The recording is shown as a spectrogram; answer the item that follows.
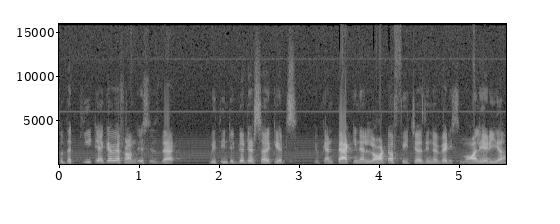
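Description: Over light background noise, a man talks at a very fast pace in a high pitch. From India. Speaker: PhD researcher presenting; presenter. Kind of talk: technical conference talk. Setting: symposium hall with audience. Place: hall.

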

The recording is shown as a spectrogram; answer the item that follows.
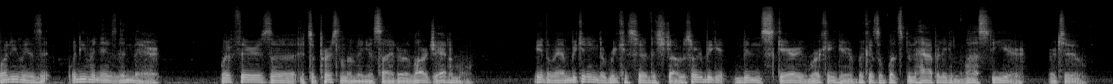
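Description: The man's voice is very deep and low in pitch, dark and mellow in tone, and somewhat breathy. His pitch varies an ordinary amount, and his loudness stays very even. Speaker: gaming youtuber. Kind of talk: let's play commentary. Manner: casual, rambling.

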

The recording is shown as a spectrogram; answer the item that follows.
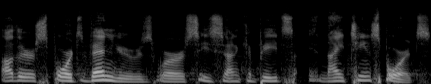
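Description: A man speaking against a quiet background. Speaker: event host at a podium. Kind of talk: formal welcome speech. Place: hall. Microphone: podium.

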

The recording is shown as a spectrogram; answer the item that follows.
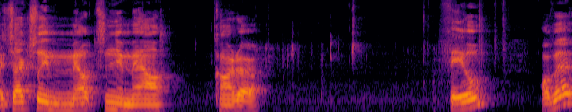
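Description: A man speaks slowly at a medium pitch. His pitch varies in an ordinary way.

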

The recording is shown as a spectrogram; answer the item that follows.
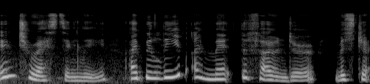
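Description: A woman's dark, mellow tone at a moderate pace, with very wide pitch swings. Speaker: travel vlogger. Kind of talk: casual vlog chat. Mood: nostalgic, amused. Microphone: phone near.

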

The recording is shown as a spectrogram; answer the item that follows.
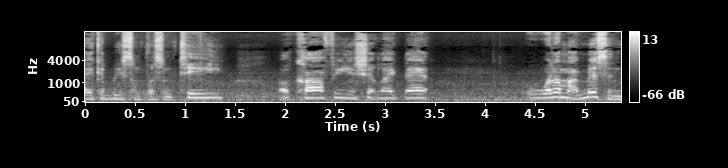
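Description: Light background noise sits behind a dry sound with no echo. A man talks at a moderate pace with ordinary pitch variation. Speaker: vlogger. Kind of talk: casual vlog chat. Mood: relaxed, blunt. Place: car. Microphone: phone near.

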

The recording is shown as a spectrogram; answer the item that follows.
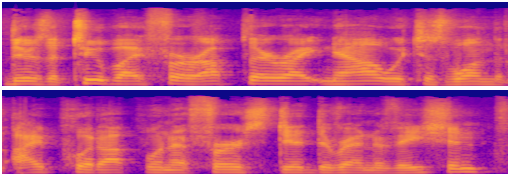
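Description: A man speaks in a flat monotone. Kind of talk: casual vlog chat. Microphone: phone near.

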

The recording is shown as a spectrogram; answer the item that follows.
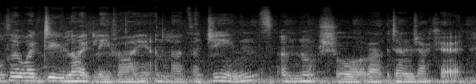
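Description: Noticeable background noise accompanies the woman as she talks at a moderate pace. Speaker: fashion vlogger. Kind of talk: casual try-on vlog chat. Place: shop. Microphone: phone near.

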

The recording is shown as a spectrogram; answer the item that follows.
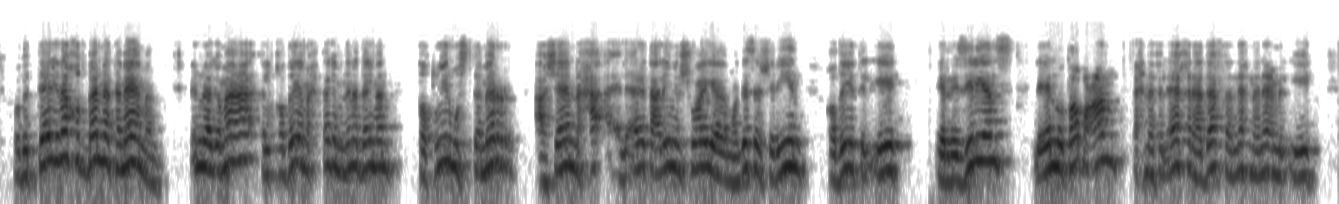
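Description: Speaking at a fairly quick pace, a man keeps ordinary pitch variation in his high-pitched voice. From Egypt. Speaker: leadership development consultant. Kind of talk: webinar presentation. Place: home room. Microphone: video call.

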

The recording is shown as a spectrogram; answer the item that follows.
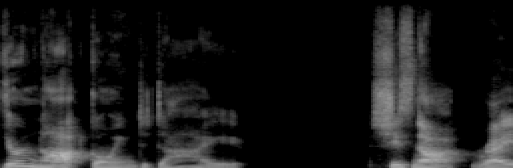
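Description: In a put-on character voice, a woman speaks at a very slow pace with low pitch, ordinary pitch variation, a fairly bright tone and vocal fry, on a very clean recording with a silent background.

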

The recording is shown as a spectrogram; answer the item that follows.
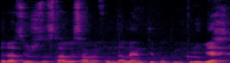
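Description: Light background noise and audible room echo surround this man as he speaks. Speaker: freestyle rapper; guest. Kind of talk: casual interview. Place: bar. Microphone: camera far.

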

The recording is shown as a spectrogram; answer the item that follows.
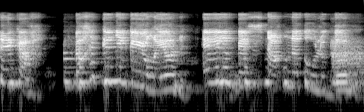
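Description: An extremely high-pitched woman's voice at a very fast pace, with ordinary pitch variation and very even loudness. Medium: fan dub. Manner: defensive, exasperated.

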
